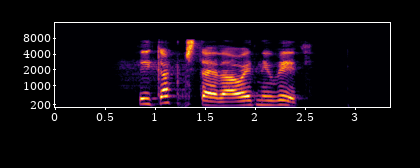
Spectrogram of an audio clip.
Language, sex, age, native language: Icelandic, female, 40-49, Icelandic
